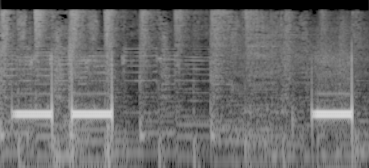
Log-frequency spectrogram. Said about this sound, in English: It's ringing. Let me call my nuclear fusion guy.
